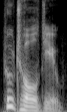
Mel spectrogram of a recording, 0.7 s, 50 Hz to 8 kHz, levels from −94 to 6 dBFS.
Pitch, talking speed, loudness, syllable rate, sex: 110 Hz, 265 wpm, -18 LUFS, 5.5 syllables/s, male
